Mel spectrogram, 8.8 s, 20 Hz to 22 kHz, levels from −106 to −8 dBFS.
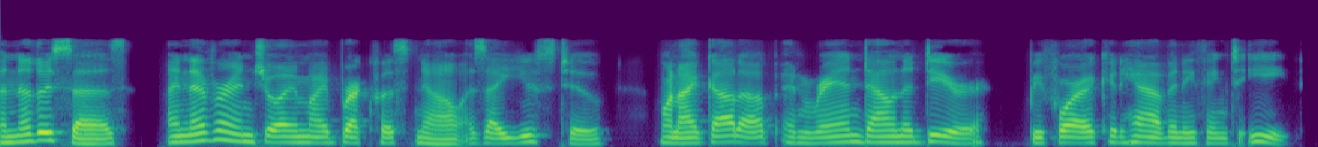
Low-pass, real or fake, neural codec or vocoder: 7.2 kHz; fake; codec, 16 kHz, 2 kbps, X-Codec, HuBERT features, trained on balanced general audio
